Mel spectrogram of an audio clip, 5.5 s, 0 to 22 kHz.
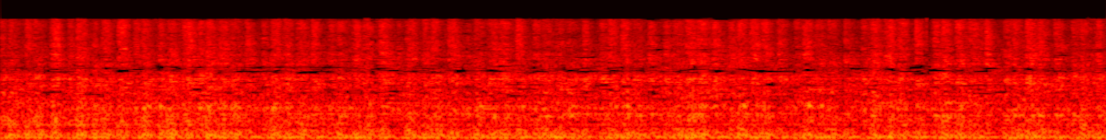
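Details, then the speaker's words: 1979 Trans Am idling with no foot on the throttle, holding about 850–900 RPM easily after fuel, water and fan were switched on: a steady low rumble with an even, unhurried beat and no misses or knocks. The idle is healthy. "As you can see, I don't have any foot on the throttle or anything. It holds it idle pretty easy, right at about 850, 900 RPMs."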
